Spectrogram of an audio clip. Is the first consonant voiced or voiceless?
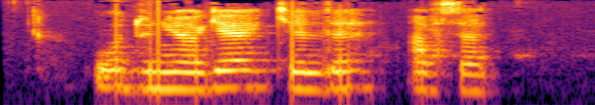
voiced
